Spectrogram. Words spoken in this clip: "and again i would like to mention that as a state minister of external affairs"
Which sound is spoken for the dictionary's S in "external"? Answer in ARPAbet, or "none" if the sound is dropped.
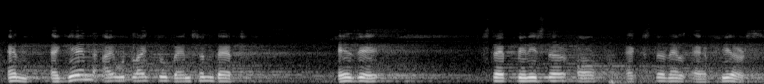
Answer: S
